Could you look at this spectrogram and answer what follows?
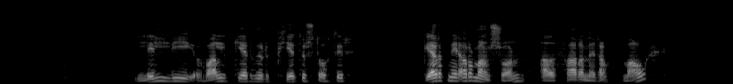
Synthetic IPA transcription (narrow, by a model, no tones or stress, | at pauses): lɪlːivalcɛɾðʏɾpʰjɛːt̪ʏ̥st̪owht̪ɪɾ̥ | pjaɾt̪nɪʔaɾmansɔna̰ðfaːɾamɛðrawŋ̥t̪maːwl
